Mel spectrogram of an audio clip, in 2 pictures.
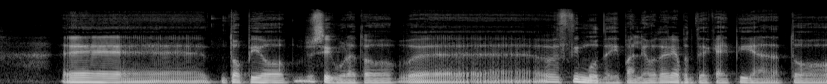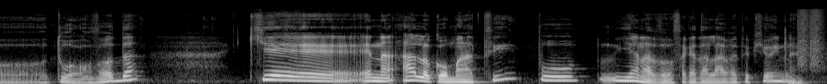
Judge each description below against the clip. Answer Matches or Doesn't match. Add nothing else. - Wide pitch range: Matches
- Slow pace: Matches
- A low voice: Matches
